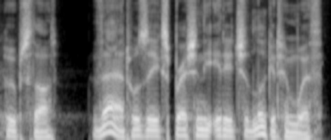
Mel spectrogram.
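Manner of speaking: ordinary delivery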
